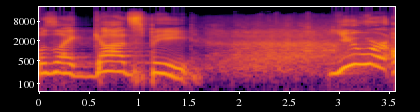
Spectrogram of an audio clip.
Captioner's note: audience laughs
